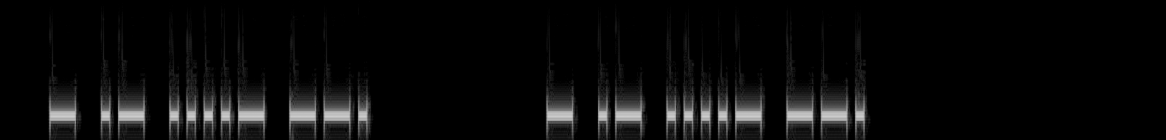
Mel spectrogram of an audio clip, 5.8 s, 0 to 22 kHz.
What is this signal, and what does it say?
Morse code, heard as a keyed tone, about 28 wpm, 700 Hz. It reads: TA4G TA4G
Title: DXCC-100 Call Signs - 4 Characters - Repeated 2x - 28wpm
